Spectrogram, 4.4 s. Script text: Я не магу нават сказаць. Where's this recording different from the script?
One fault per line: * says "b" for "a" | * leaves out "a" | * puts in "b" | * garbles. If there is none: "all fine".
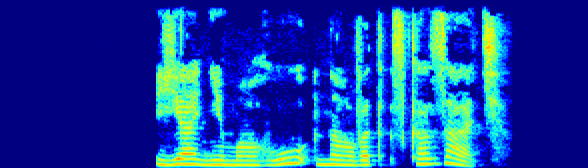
all fine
